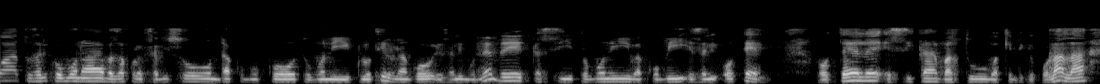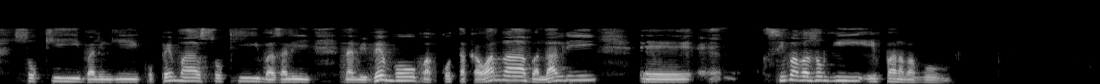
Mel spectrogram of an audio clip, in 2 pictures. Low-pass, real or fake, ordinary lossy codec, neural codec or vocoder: 5.4 kHz; real; AAC, 24 kbps; none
